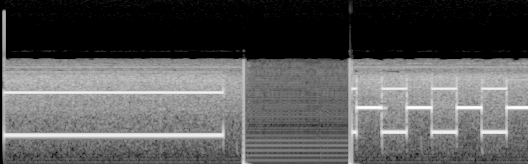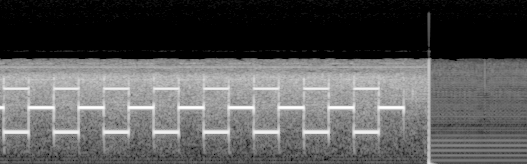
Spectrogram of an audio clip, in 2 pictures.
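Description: Fire department dispatch alert tones over a radio scanner: a steady tone for about two seconds, then a squelch click and a short gap with hum. After another click, a high-low alternating alert tone runs about twice a second for some six seconds and ends in a click as the transmitter unkeys.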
